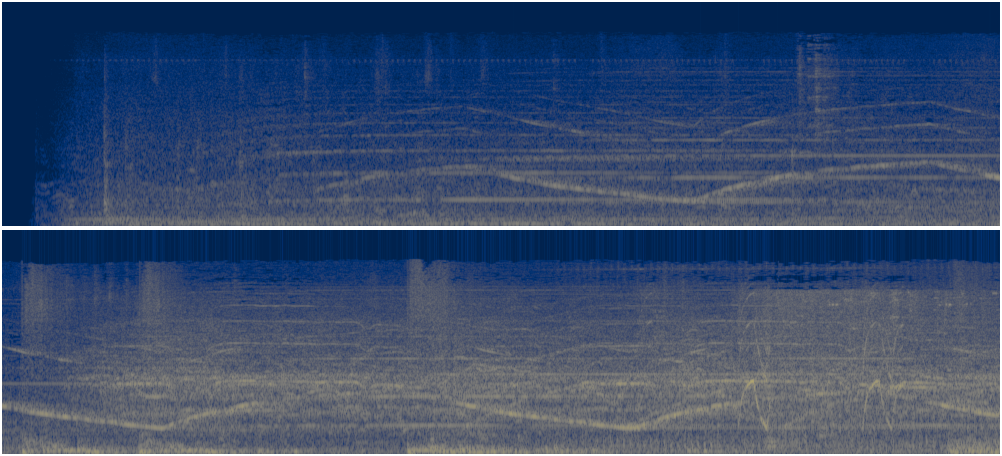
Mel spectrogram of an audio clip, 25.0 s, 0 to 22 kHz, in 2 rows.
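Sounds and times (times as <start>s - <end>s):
air-raid siren wailing: 2.2s - 24.9s
low rumble: 12.7s - 24.9s.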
